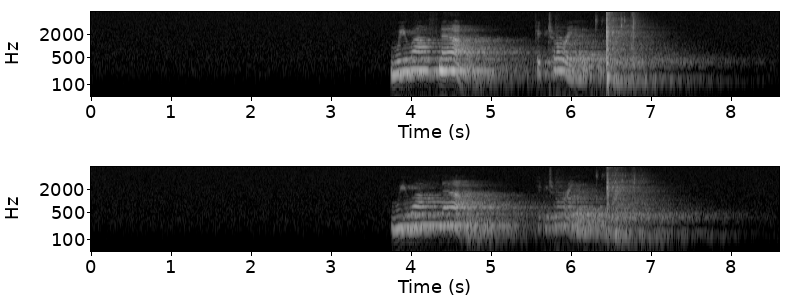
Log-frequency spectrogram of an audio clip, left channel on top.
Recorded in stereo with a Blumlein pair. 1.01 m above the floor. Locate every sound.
3.7 s a woman speaking: 55° left, 1.6 m; by 6.3 s 40° left, 3 m
6.4 s a splash: 50° left, 1.0 m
